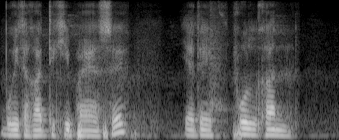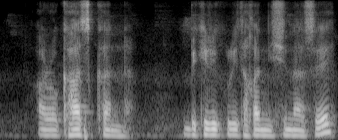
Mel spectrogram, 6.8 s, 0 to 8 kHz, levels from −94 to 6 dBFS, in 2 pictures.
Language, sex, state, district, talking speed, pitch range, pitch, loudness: Nagamese, male, Nagaland, Dimapur, 140 wpm, 105-120 Hz, 115 Hz, -21 LUFS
